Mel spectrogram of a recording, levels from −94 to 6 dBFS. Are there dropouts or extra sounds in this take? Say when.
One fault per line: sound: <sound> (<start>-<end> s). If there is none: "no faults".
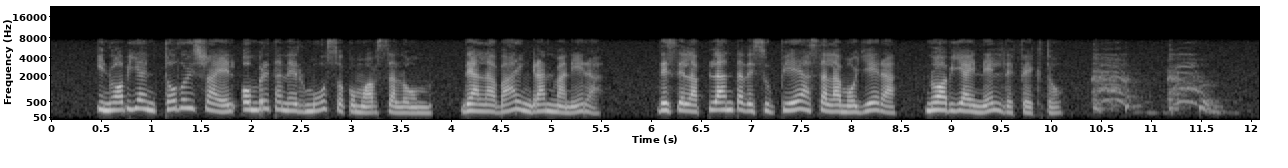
sound: cough (10.4-12.0 s)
